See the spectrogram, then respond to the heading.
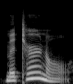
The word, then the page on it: maternal: mətə́ː r nl; マァタァノォ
